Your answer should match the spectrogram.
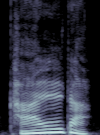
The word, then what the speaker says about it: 갈다: 갈다 같이 사용합니다 그런데 주의할 것은 문지른다 뜻과 바꾼다는 뜻을 가진 경우는 몸을 짧게 발음하는 반면에 농사와 관련된 뜻을 가진 경우에는 갈다 이렇게 몸을 길게 발음합니다 참고로 우리말에 용가리라고 이것은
